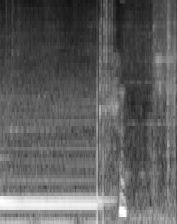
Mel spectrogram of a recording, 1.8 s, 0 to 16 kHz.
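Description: A steady, loud telephone tone from the video game Portal 2 drones for about a second before cutting off, followed by brief electronic blips and a voice over the line.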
